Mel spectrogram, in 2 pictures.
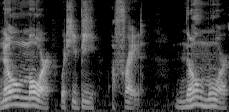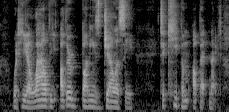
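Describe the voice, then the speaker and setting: A booming, put-on character voice speaks at a fairly slow pace. Its pitch varies in an ordinary way. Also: man, medium pitch for a man. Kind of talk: sermon preaching. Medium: read story. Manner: inviting yet demanding.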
